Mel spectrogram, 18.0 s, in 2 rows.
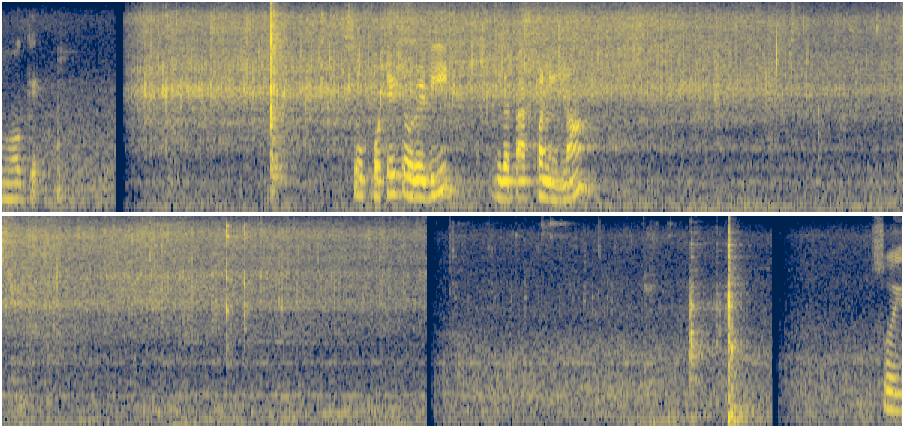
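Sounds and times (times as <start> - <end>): potatoes sizzling in a pan: 1.2 - 13.3
steel spoon scraping and clinking: 11.1 - 12.0, 13.4 - 16.0.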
